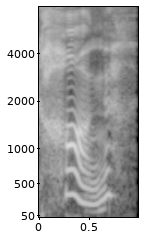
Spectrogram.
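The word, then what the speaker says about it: käng: sweden where they're from the genre of music that they play is called kong am i pronouncing that right i think so yeah k-a-n-g yeah it reminds me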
